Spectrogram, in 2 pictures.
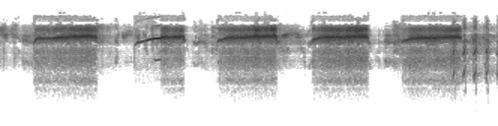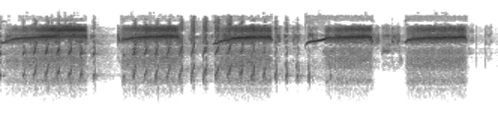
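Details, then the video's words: Swiftlet roosting call, Bhayangkari style: long hissing buzzy bursts under a second each, repeated about once a second, with rapid ticking trills and quick rising whistles between them. "Suara Inap Walet Bhayangkari"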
